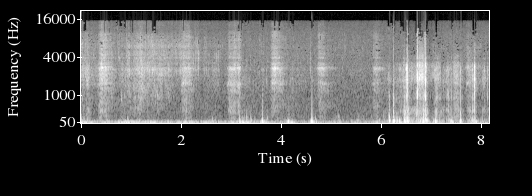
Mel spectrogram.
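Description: Water sloshing and splashing, with wind buffeting the microphone, then a run of loud knocks and thumps in the last two seconds.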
